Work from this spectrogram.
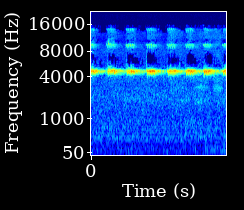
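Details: Crickets living in the ceiling of a cruise ship's promenade deck, arriving at Kotor before daylight, chirp steadily, a high pure trill pulsing in short bursts about three times a second.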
